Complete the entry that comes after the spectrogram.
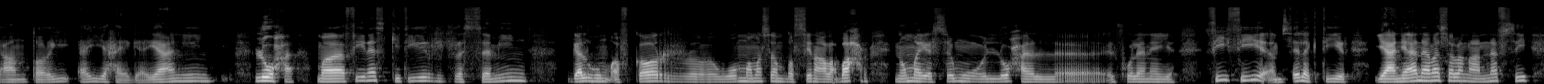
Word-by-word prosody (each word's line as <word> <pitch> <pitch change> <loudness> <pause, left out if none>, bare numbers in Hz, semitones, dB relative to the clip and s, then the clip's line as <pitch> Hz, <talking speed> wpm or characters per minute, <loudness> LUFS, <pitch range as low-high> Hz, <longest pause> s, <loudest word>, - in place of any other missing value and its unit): عن 110 0 -3
طريق 115 +4 -5
أي 130 0 -4
حاجة. 100 -3 -8
يعني 145 +7 -1 0.5
لوحة، 160 -7 +7 0.2
ما 135 0 +8
في 170 +6 -5
ناس 185 +1 -1
كتير 145 -2 -6
رسّامين 130 +8 -4 0.4
جالهم 140 0 +3
أفكار 140 -3 +1
وهم 120 +4 -3
مثلًا 145 -1 -3
بصّين 125 +3 -3
على 125 -2 +2
بحر، 145 +3 +3 0.3
إن 135 - -4
هم 145 +2 +2
يرسموا 135 0 -2
اللوحة 130 -1 -1
ال 120 -1 -4 0.5
الفُلانية. 120 -1 -4 0.3
في 205 +2 -4
في 205 0 -1
أمثلة 150 +8 +1
كتير. 125 -2 -4 0.3
يعني 135 +3 +7
أنا 170 0 +6
مثلًا 170 -4 +1
عن 135 0 -2
نفسي 165 +3 -3
135 Hz, 130 wpm, -23 LUFS, 125-150 Hz, 0.5 s, ما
